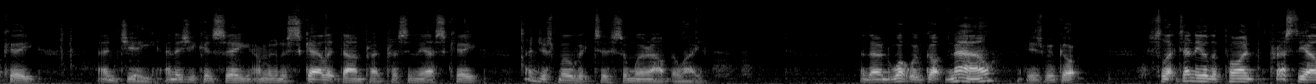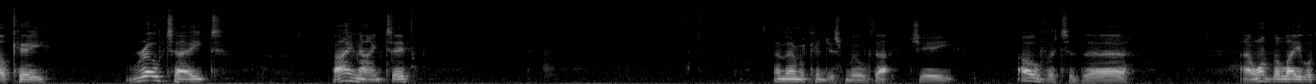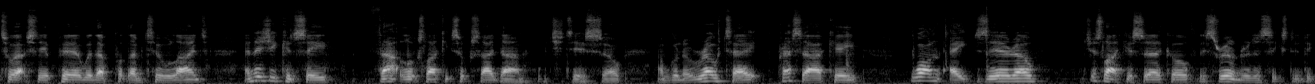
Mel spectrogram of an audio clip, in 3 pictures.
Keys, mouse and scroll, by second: 0.6 g, 2.1 click, 3.1 s, 4.6 click, 5.2 g, 6.9 click, 9.4 click, 11.6 click, 12.5 l, 14.6 r, 16.6-17.2 typing, 20.1 click, 21.3-21.7 typing, 25.2 click, 26.2 click, 27.1-30.2 drag, 34.1 r, 35.4-36.1 typing.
